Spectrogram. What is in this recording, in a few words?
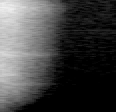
Space Drums, Drum Machines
